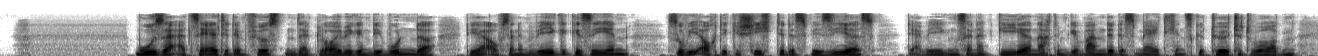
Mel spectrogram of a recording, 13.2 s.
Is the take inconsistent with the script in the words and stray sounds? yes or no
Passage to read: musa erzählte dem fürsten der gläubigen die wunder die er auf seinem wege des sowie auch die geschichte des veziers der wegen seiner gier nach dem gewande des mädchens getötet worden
yes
